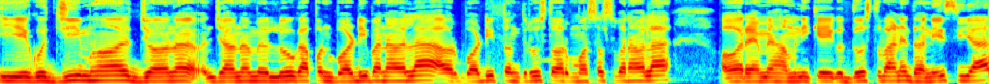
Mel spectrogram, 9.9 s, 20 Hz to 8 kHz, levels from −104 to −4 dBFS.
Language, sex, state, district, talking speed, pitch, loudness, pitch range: Bhojpuri, male, Bihar, Muzaffarpur, 165 wpm, 150 Hz, -13 LUFS, 145-160 Hz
